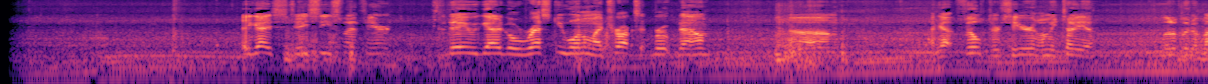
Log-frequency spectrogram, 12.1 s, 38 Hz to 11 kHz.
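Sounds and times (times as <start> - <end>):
engine and road rumble: 0.1 - 12.0.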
